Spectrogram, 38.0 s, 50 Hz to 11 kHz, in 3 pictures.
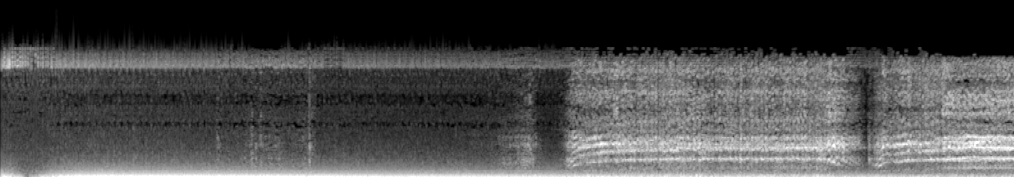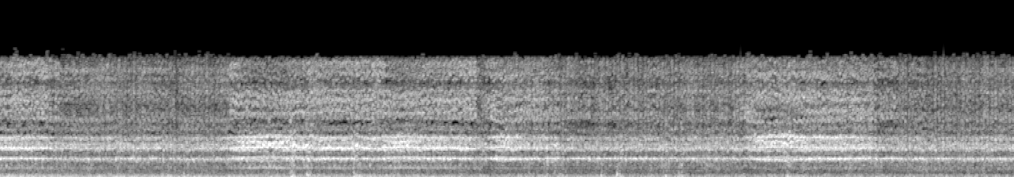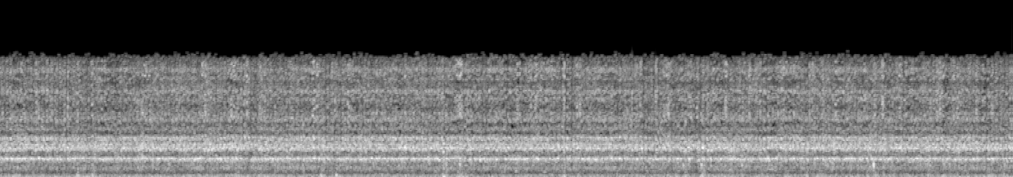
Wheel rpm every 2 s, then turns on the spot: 0, 10, 0, 70, 160, 110, 160, 160, 160, 160, 160, 160, 160, 160, 160, 160, 160, 160, 160.
none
